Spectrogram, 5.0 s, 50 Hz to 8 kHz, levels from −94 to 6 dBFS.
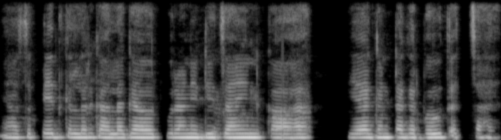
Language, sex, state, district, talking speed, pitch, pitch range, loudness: Rajasthani, male, Rajasthan, Churu, 190 wpm, 220 Hz, 215-220 Hz, -19 LUFS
